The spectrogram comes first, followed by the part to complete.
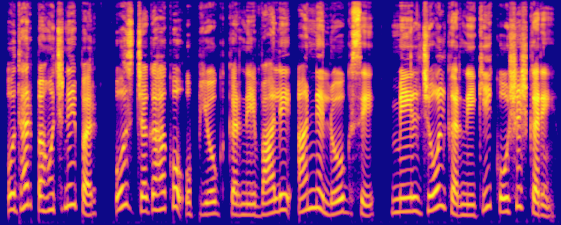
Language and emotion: Hindi, neutral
